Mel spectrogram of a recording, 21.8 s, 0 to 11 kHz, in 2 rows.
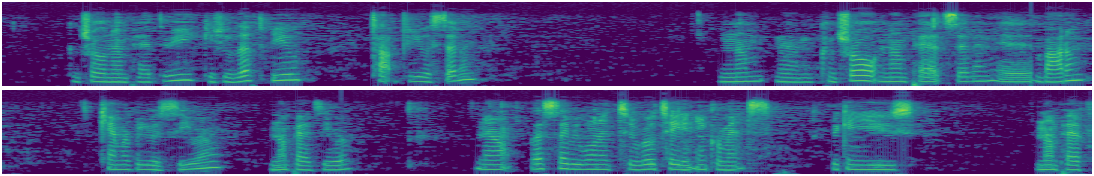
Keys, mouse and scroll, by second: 1.4 ctrl+KP_3, 5.0 KP_7, 10.0 ctrl+KP_7, 12.9 KP_0, 16.1 KP_1.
